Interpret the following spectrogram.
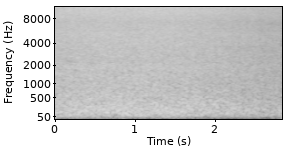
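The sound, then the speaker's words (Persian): A steady, loud roar of rushing water pours on without pause, a dense wash of noise like a big waterfall, with no voices: about 2.5 million litres of water falling over Niagara Falls. “و به این ترتیب در سال 1893 از آبی که از سمت کانادا به رودخانه نیاگارا ریخته می شد برای اولین بار نیروی برق تولید کردند.”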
